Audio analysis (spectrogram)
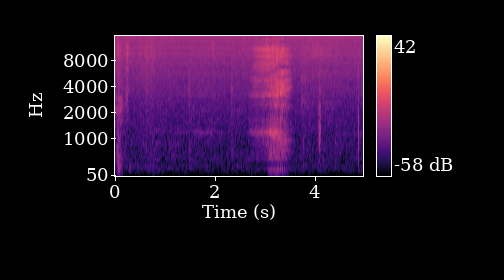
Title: The worst snoring on earth + Touching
